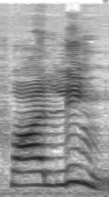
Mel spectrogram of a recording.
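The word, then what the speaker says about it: falling: Even मतलब we after after मतलब बाद किसके बाद फॉलिंग इसको फॉलिंग डबल एल कहीं पे भी अगर आपको मिलता है तो आ का साउंड आएगा यानी कि फॉलिंग तो इसको आ का साउंड पढ़ा जाएगा लिंग।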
